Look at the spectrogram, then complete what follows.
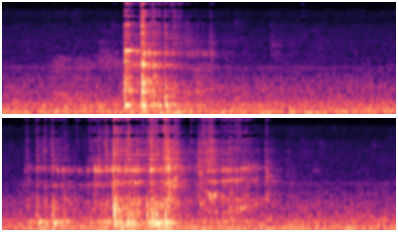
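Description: Glass wine bottle clinking against a metal tumbler of ice-cold water as its scored neck is dunked in, with a short burst of clinks about a second in and a longer, louder clinking and sloshing burst around five seconds in. The dunk is the thermal-shock step meant to crack the bottle along its score line.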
